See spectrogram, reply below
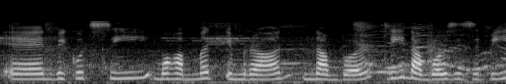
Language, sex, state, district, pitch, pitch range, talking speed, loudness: English, female, Haryana, Rohtak, 250 Hz, 235-275 Hz, 130 wpm, -19 LUFS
